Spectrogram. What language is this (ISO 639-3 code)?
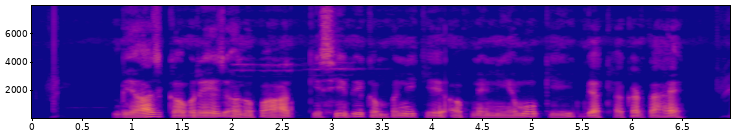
hin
